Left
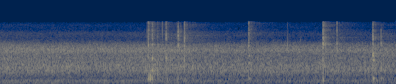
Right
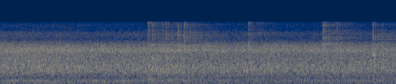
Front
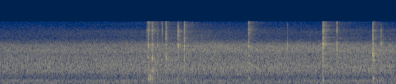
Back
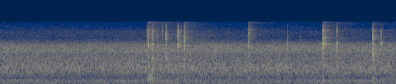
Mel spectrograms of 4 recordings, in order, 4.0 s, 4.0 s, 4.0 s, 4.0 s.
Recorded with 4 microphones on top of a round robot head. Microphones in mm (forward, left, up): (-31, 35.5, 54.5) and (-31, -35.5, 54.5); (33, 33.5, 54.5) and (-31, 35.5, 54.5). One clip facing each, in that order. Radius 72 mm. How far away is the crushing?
About 0.5 m.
